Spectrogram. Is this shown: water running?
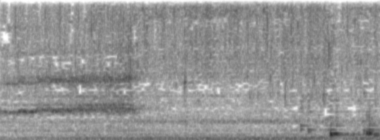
yes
